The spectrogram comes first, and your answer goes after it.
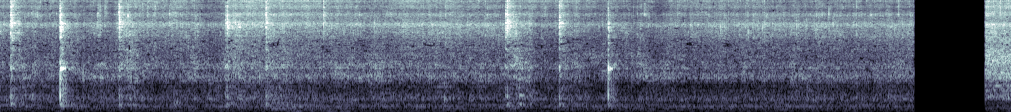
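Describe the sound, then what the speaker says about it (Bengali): Fish frying in hot oil in a pan gives a soft, steady sizzle, broken by a few sharp clinks and scrapes of a utensil stirring, with no voices. "মাছগুলো ভাজা হয়ে গেছে, আর মাছগুলো তুলে নিচ্ছি।"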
